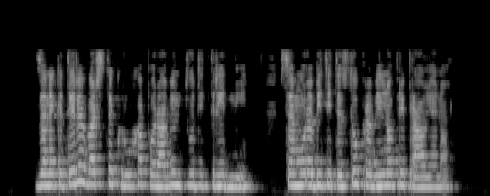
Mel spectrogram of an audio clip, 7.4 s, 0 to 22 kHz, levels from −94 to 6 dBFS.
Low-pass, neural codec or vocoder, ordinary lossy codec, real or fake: 7.2 kHz; codec, 16 kHz, 16 kbps, FreqCodec, larger model; MP3, 64 kbps; fake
